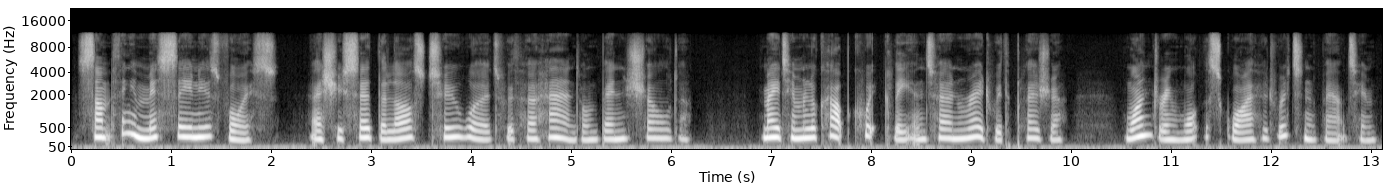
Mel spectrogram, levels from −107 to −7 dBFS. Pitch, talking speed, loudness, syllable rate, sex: 225 Hz, 165 wpm, -18 LUFS, 4.3 syllables/s, female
